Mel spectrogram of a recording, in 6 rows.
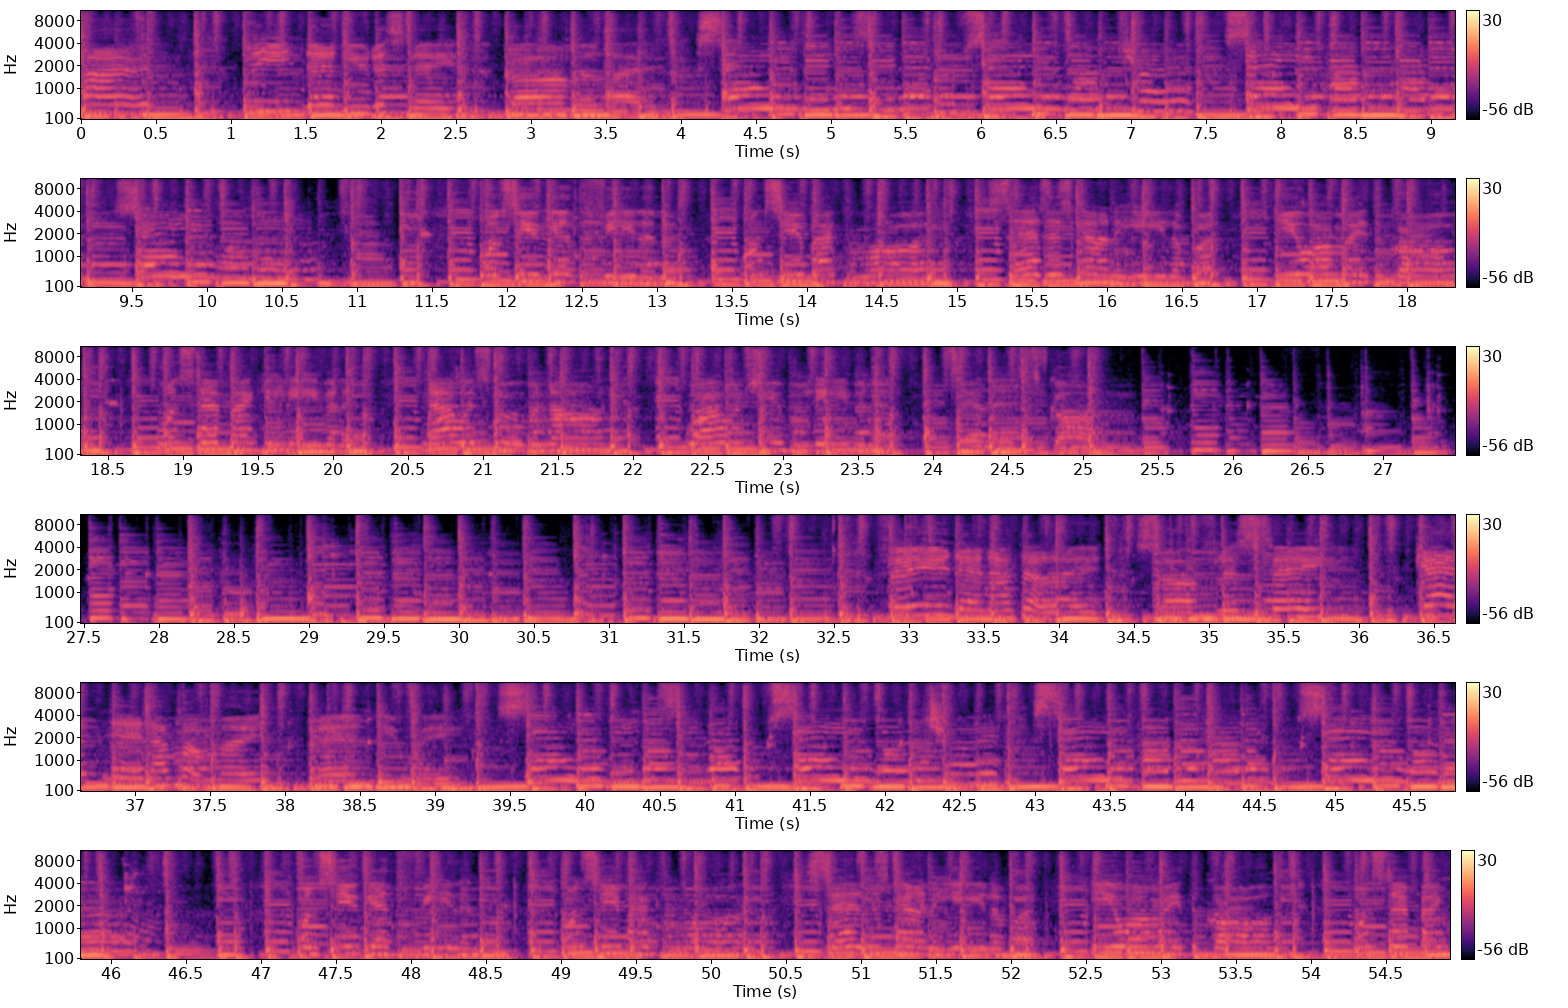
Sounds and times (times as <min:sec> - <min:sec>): Music: 0:00.0 - 0:54.9.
